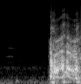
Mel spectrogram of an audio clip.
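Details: One short, forceful cough from a person who coughs repeatedly while gaming.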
